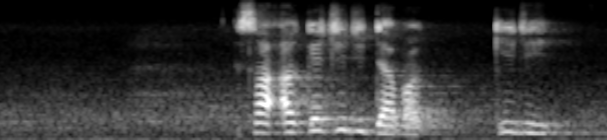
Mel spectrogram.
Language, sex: Northern Sotho, female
